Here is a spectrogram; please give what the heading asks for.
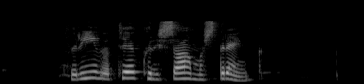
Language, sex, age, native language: Icelandic, male, 6, Icelandic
